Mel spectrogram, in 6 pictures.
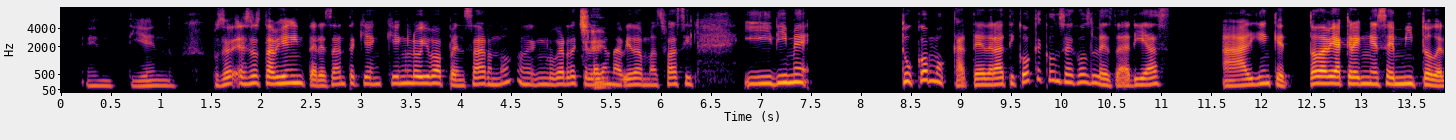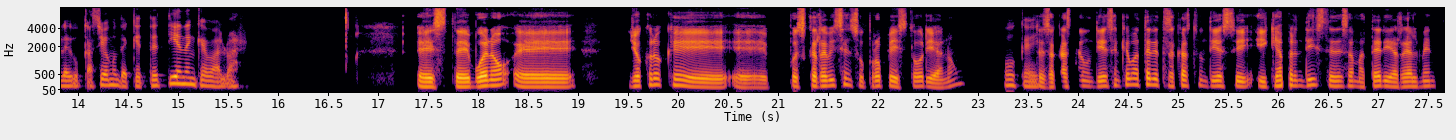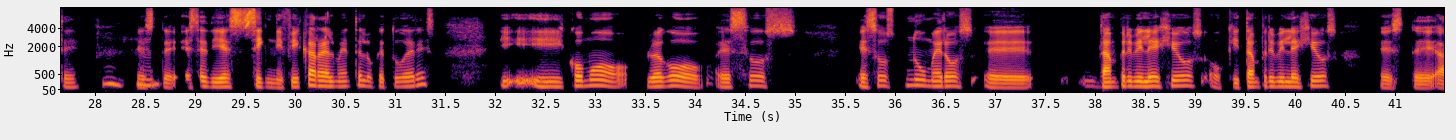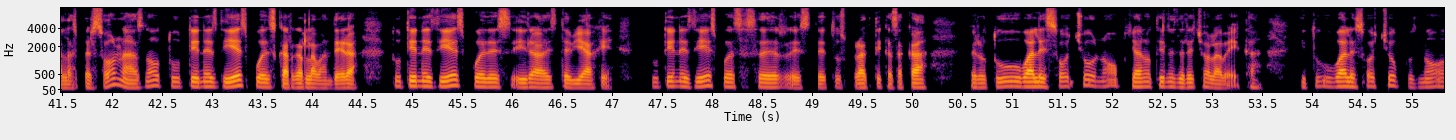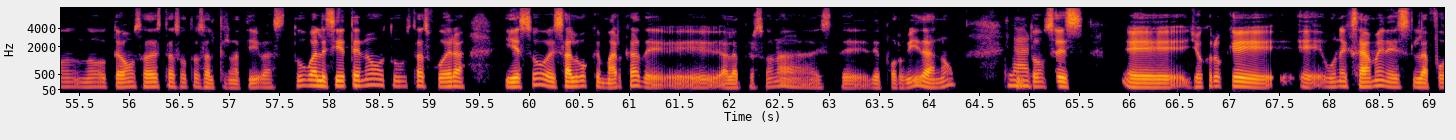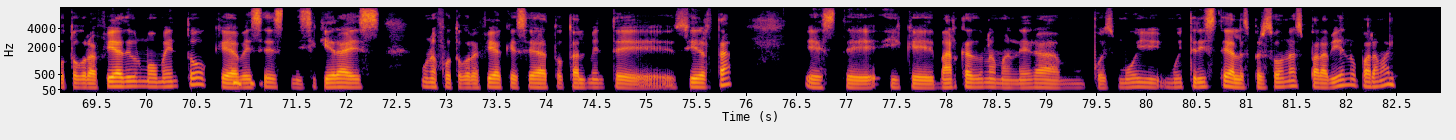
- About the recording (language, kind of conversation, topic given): Spanish, podcast, ¿Qué mito sobre la educación dejaste atrás y cómo sucedió?
- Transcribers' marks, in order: chuckle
